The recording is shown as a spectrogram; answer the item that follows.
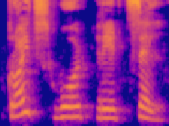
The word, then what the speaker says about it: Kreuzworträtsel: Kreuzworträtsel. Stress is on Kreuz.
